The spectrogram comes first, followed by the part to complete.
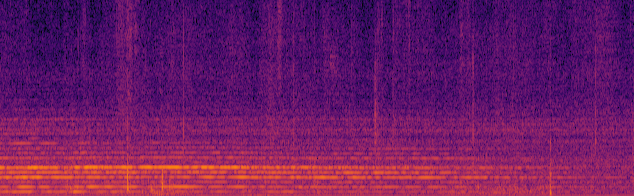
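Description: Cello holding a long final note at the end of a song, with its overtones ringing steadily and slowly fading out. A short knock sounds near the end.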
